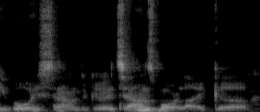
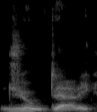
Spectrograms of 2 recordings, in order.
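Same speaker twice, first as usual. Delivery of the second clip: normal talking voice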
